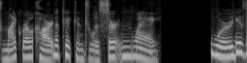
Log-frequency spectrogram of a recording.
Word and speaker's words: Picanto: its micro car to pick into a certain way word is it once the can't part to be said as you say canteen and definitely not in the way you'd say can't it's a positive perception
